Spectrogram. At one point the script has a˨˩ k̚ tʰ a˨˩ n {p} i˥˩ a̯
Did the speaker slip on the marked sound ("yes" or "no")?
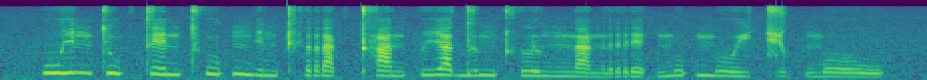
no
